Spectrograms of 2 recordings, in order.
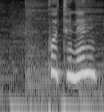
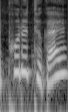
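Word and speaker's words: port: 때문에 붙여진 이름이라고 하는데요 본래는 포르투 이지만 17세기 후반 영국의 의해 전파되어 있기 때문에 영국식 발음 인 포트 로 불린다고 합니다 포트 와인은 크게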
